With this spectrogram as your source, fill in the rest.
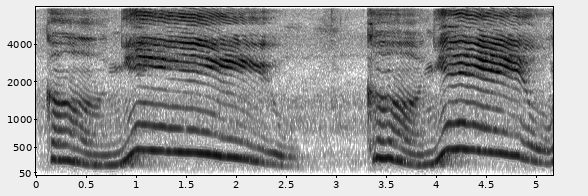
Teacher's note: Então ela é oxítona, porque a sílaba tônica é a última.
